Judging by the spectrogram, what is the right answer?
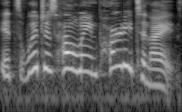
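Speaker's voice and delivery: bright eager exclaim; excited. A narrator's reading. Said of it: "Skeleton exclaimed".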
